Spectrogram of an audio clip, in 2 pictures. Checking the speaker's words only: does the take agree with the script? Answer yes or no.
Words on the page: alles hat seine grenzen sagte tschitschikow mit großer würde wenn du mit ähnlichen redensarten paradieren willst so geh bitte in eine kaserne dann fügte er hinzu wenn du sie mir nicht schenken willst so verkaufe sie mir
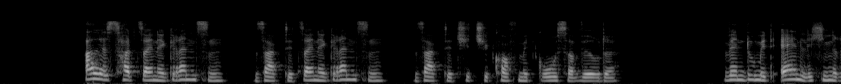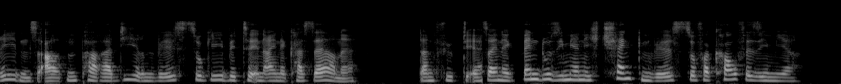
no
